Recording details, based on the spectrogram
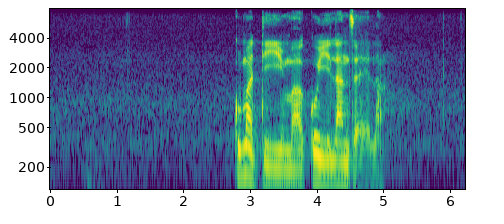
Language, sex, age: Swati, male, 25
